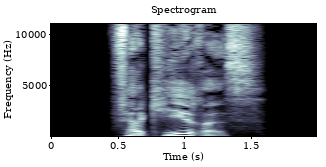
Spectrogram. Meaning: genitive singular of Verkehr
- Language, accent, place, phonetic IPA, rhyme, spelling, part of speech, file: German, Germany, Berlin, [fɛɐ̯ˈkeːʁəs], -eːʁəs, Verkehres, noun, De-Verkehres.ogg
